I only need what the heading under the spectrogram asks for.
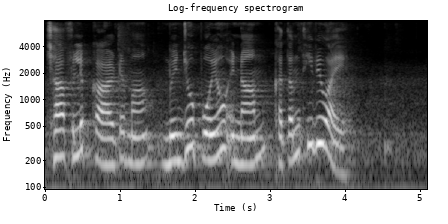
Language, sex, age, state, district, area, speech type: Sindhi, female, 60+, Rajasthan, Ajmer, urban, read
